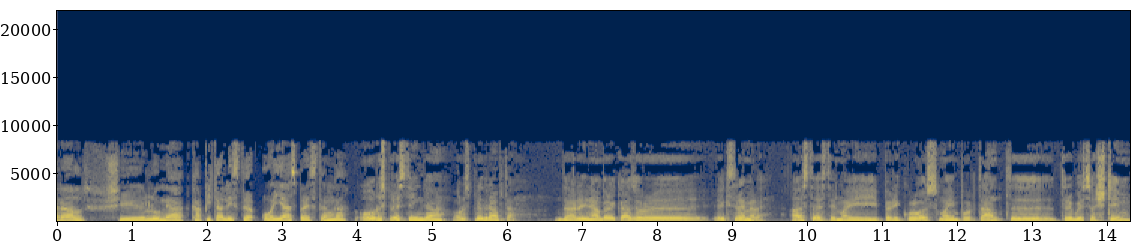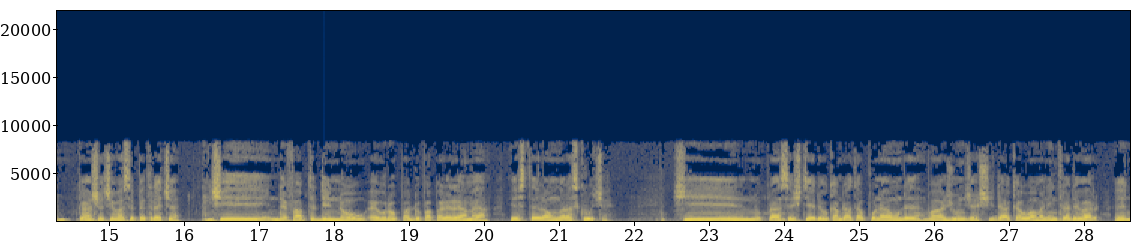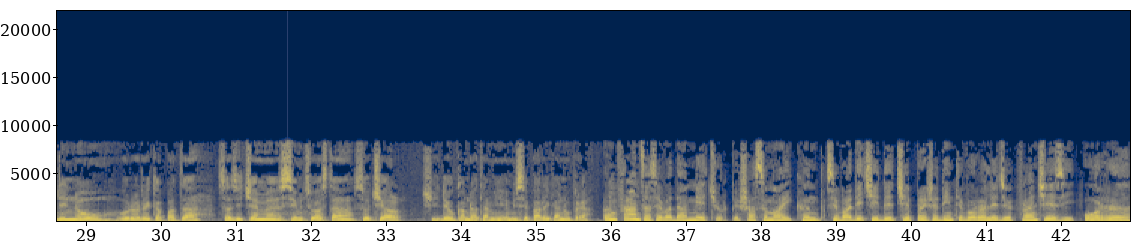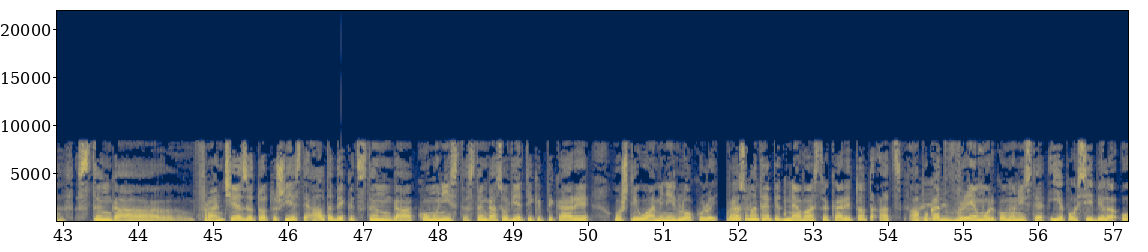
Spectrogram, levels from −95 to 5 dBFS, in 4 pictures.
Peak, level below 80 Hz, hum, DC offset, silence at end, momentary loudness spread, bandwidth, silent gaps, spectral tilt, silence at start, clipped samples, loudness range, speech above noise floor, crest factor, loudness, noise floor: 0 dBFS; -42 dBFS; none; under 0.1%; 0 s; 6 LU; 8.8 kHz; none; -6 dB/octave; 0 s; under 0.1%; 2 LU; 30 dB; 12 dB; -12 LUFS; -41 dBFS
